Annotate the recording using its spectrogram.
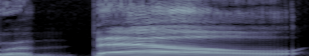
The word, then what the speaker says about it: rebel: Rebel, accent on the first syllable, is a noun.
